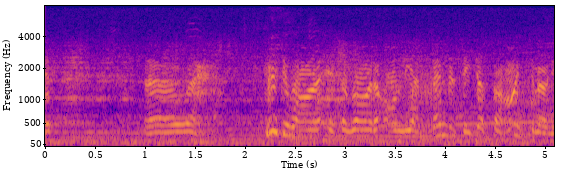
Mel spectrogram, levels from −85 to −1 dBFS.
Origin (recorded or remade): recorded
